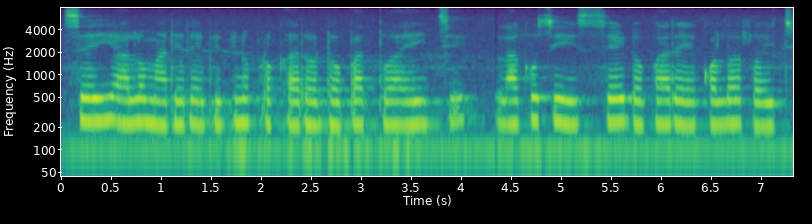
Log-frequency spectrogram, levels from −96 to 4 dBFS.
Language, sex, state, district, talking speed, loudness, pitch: Odia, female, Odisha, Malkangiri, 100 wpm, -15 LUFS, 215 Hz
